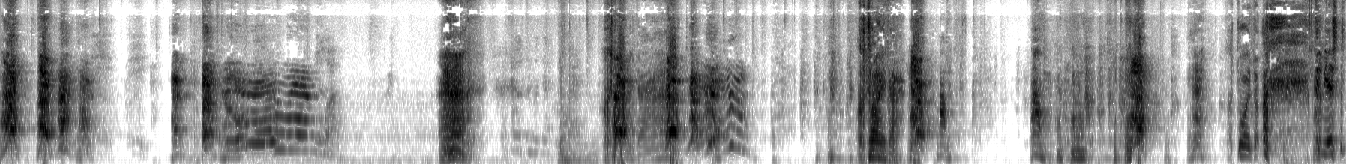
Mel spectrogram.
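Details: A husky named Hunter, being taught to bark at a corgi party, gives wavering, whiny yowls and sharp barks, with other dogs barking, people talking and laughing, and music.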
